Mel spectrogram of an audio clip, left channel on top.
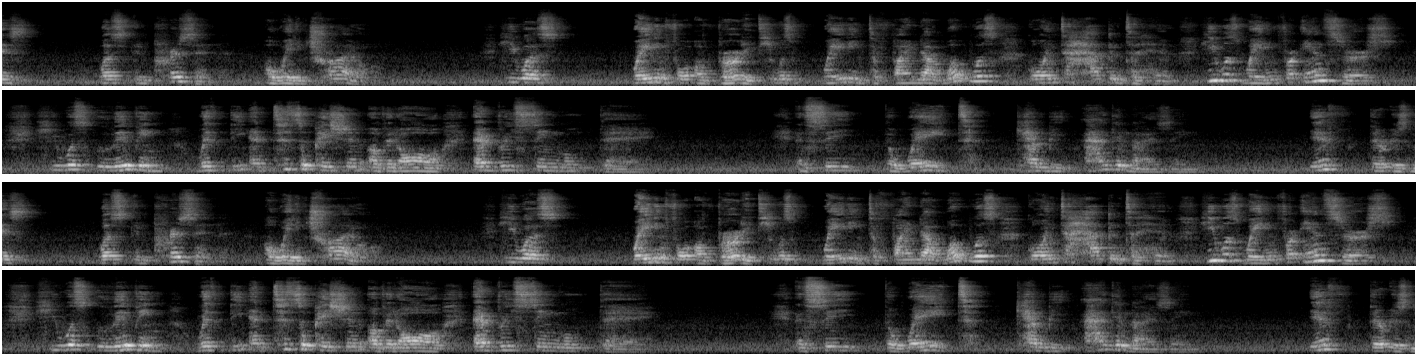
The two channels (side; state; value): both; normal; correlation 0.60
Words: was in prison awaiting trial. He was waiting for a verdict. He was waiting to find out what was going to happen to him. He was waiting for answers. He was living with the anticipation of it all every single day. And see, the wait can be agonizing if there is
